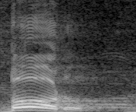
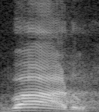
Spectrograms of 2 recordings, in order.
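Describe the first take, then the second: First: "boru" with a rounded o sound, said slowly. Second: "baruch" with an open a sound. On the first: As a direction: say "boru" with a closed o, like boruch. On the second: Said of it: "y los sefaradim, baruch". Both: Shown as a demonstration.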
